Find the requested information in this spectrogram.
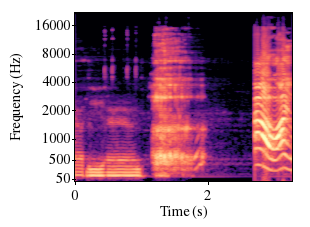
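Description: A few short, low, croaking burps followed by a pause and a brief voiced sound; belching in a quiet room.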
